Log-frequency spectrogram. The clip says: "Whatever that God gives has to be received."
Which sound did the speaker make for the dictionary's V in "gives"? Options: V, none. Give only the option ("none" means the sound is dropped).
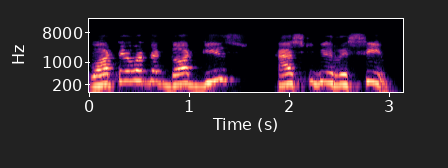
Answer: none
